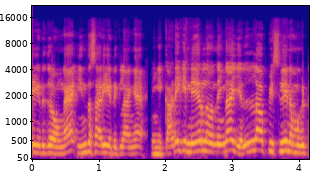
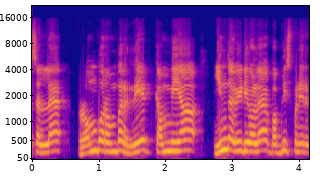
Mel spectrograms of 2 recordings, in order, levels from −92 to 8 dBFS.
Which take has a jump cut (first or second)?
first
